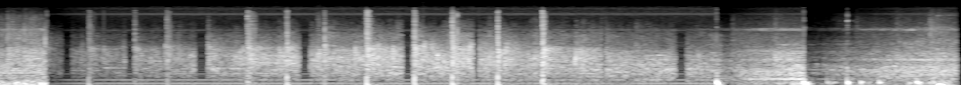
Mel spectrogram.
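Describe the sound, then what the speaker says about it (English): Applause from an audience at a cattle stocker and feeder show ring, after the Simmental heifer placings, a sustained patter of many hands clapping with sharp individual claps standing out, fairly steady for several seconds before tapering off. "Let's give them a round of applause."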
